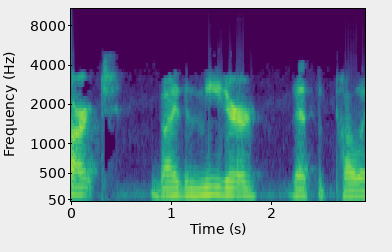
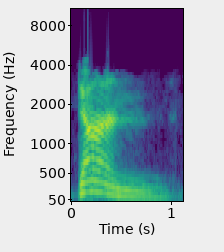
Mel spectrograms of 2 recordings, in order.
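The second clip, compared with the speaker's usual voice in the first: DONE stretched long with a falling tune; stressed syllable drawn out. Shown as a demonstration. Lecturer scans the line for stresses, "Done" drawn out and falling. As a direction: hold "Done" long and let it fall away.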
